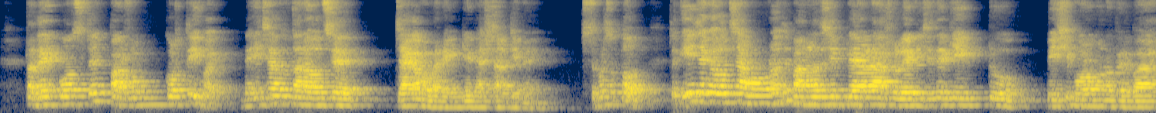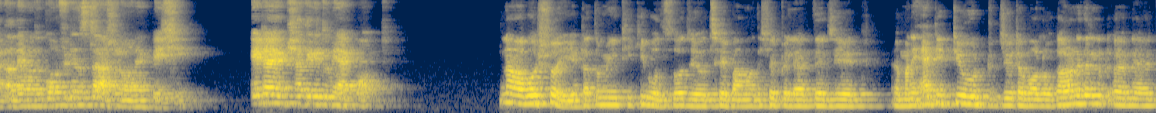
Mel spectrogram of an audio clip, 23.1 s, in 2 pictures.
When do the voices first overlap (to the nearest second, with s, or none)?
none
